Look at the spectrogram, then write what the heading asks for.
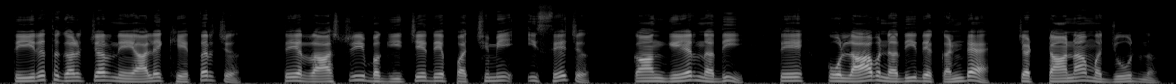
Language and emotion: Dogri, neutral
